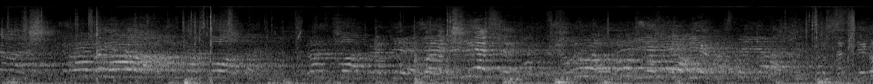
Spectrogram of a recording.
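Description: Dull thuds from two boxers in the ring, gloves landing and feet on the canvas, under the voices of the crowd and cornermen.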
